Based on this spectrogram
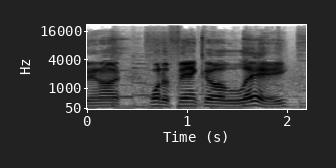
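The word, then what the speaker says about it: Lei: I want to thank lay her name is spelled l-e-i uh it's pronounced lay the woman who helped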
